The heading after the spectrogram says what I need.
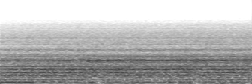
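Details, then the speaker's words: Bilge blower on a MerCruiser-powered Manta Ray boat, tested during electrical troubleshooting, running with an even, constant mid-pitched whirring hum with no rattle or scrape; normal blower running. "really it tries but I don't like that sound there we go that's what a blower supposed to sound"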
